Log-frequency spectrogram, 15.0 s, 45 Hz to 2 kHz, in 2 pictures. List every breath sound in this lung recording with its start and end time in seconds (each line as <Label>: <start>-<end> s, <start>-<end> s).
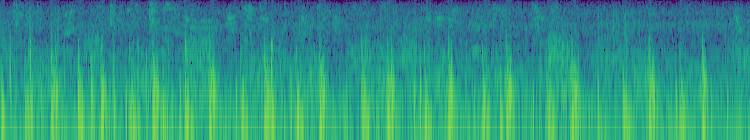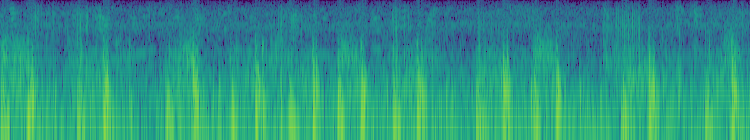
Inhalation: 0.00-0.73 s, 1.71-2.14 s, 3.46-4.47 s, 5.22-5.83 s, 7.21-8.11 s, 9.11-9.89 s, 10.81-11.31 s, 12.25-13.18 s, 14.28-15.00 s
Exhalation: 0.73-1.68 s, 2.27-3.24 s, 4.47-5.12 s, 5.87-6.55 s, 8.15-8.93 s, 9.93-10.71 s, 11.31-12.12 s, 13.28-14.20 s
